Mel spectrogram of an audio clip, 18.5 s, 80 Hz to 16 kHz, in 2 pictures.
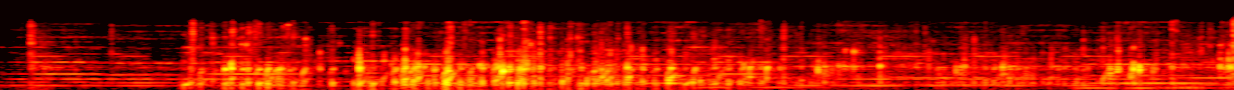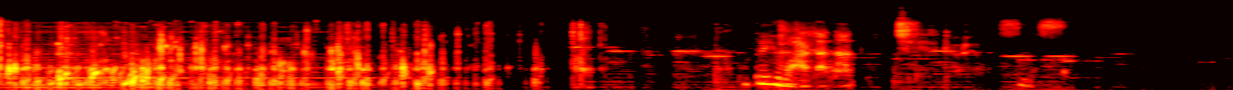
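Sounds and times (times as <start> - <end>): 
speech: 1.4 - 1.8
underwater bubbling and gurgling seawater: 1.4 - 13.7.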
